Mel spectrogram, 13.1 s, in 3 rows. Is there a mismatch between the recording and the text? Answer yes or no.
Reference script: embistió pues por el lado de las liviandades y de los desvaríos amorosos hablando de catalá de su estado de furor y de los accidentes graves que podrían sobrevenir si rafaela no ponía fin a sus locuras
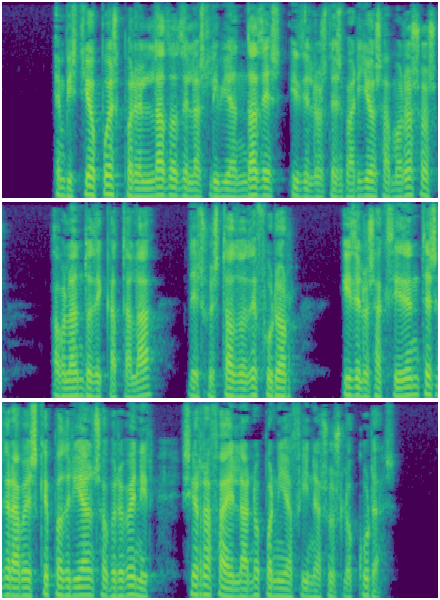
no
